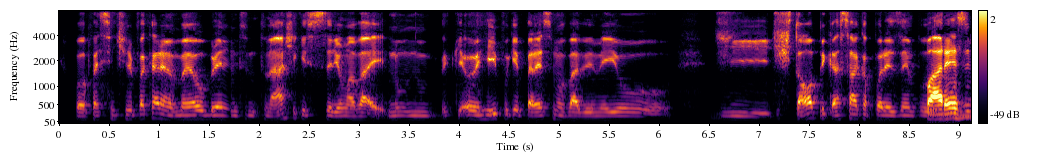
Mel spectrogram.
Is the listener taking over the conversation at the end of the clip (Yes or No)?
No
